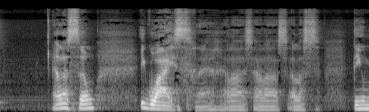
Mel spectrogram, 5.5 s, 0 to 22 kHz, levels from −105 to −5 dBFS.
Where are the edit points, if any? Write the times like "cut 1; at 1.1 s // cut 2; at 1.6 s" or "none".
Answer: cut 1; at 2.9 s

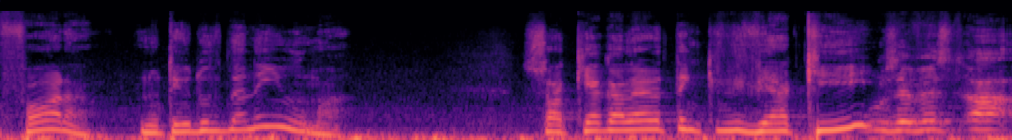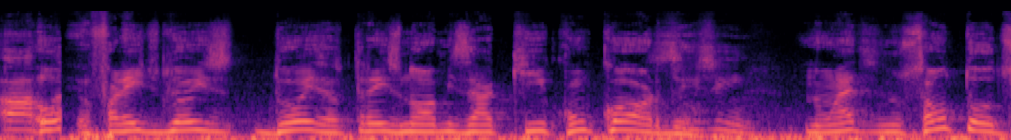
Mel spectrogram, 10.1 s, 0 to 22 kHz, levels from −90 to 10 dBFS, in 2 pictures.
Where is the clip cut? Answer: cut 1; at 5.4 s // cut 2; at 7.8 s

